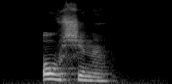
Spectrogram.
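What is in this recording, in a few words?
"овсьыны" Komi-Zyrian, female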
